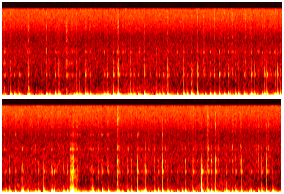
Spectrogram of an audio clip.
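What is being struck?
Hardwood cutting board.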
